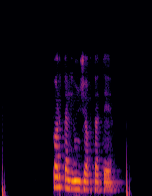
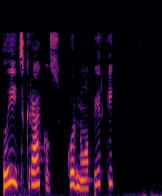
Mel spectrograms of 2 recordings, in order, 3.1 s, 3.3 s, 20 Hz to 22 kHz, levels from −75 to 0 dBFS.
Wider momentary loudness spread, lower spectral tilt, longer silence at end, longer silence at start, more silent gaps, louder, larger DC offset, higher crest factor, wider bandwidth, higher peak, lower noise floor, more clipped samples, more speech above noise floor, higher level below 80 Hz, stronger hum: first, 17 LU vs 13 LU; first, -6.5 dB/octave vs -3.5 dB/octave; second, 0.5 s vs 1 s; about the same, 0.05 s vs 0.05 s; neither; about the same, -25 LUFS vs -25 LUFS; neither; about the same, 16 dB vs 18 dB; second, 7.4 kHz vs 11.5 kHz; about the same, -10 dBFS vs -8 dBFS; first, -81 dBFS vs -60 dBFS; neither; first, 58 dB vs 36 dB; first, -48 dBFS vs -60 dBFS; neither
